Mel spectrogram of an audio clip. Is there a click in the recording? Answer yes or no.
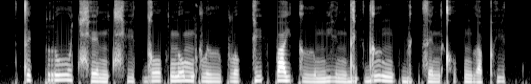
no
